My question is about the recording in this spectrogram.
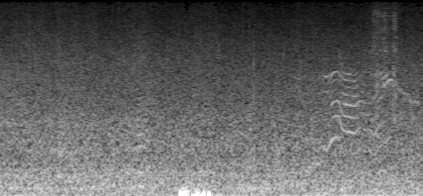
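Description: Honeybees buzzing steadily around an open hive box, with a brief low thump about two seconds in.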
